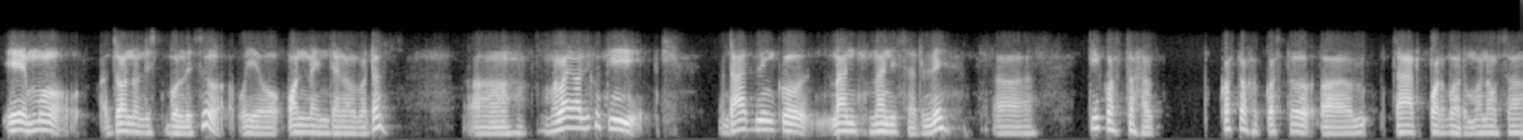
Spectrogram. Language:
Nepali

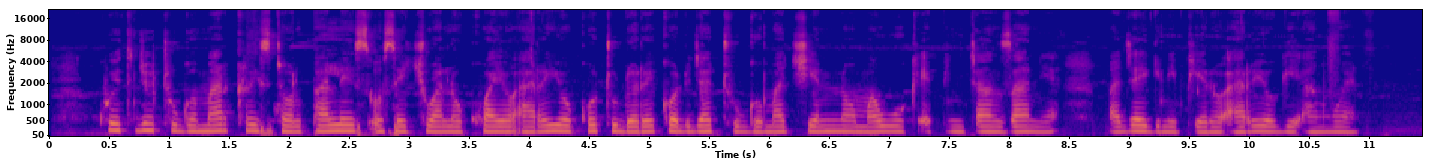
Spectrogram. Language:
Luo (Kenya and Tanzania)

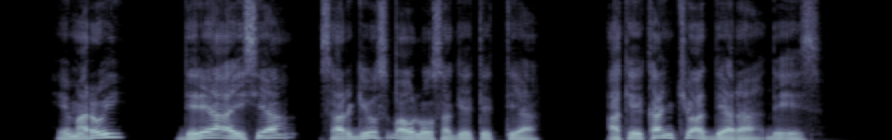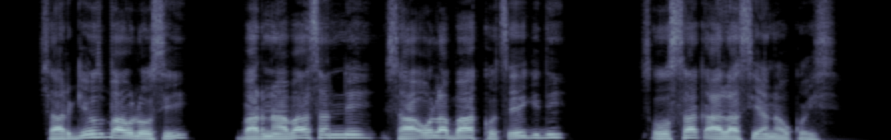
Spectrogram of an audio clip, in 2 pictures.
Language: Gofa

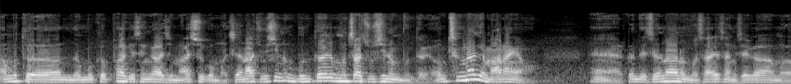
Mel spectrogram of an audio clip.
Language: Korean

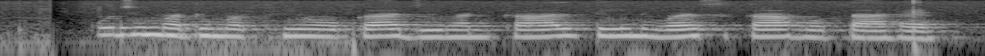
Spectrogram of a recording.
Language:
Hindi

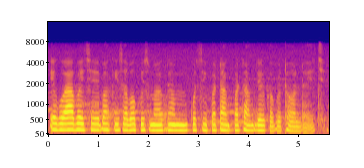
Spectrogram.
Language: Maithili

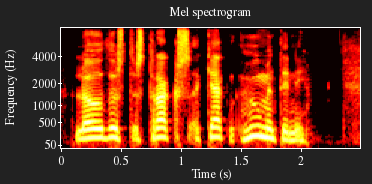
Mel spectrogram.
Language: Icelandic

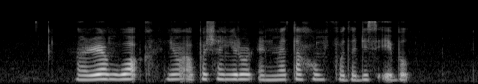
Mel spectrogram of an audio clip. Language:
English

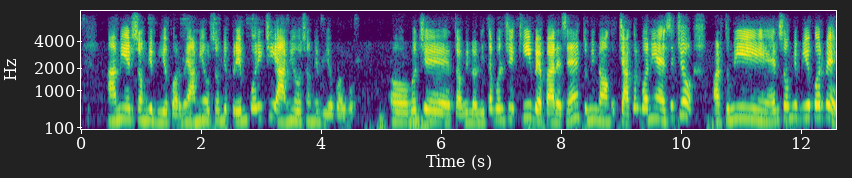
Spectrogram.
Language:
Bangla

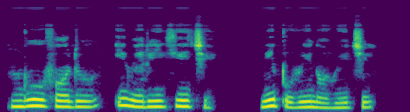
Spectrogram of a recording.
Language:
Igbo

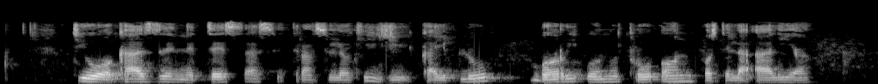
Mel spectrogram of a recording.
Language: Esperanto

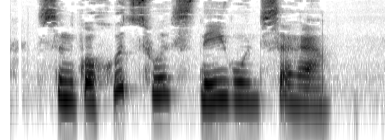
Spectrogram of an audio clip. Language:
Abkhazian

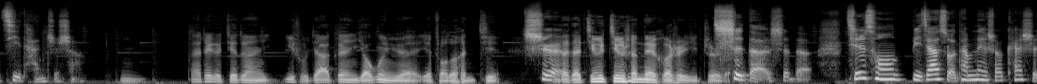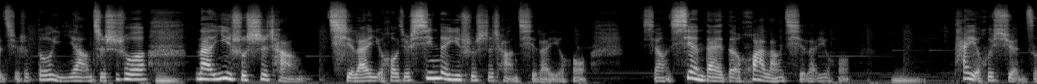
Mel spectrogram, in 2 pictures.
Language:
Chinese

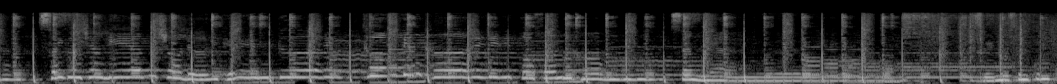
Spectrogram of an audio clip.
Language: Vietnamese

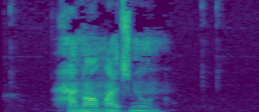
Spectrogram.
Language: Persian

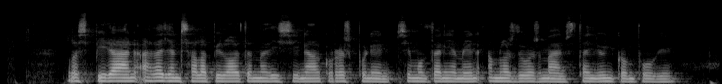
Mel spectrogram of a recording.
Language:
Catalan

